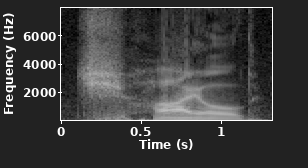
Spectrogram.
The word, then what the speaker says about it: child: wonderful Miguel nicely read but remember in the word child we will use a long eye so it's chai child one more time poor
